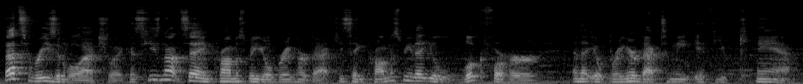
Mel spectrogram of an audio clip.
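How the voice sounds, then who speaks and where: While playing a game, a man thinks aloud casually and reads out his dialogue choices in let's play commentary. His mid-range voice is sing-song and fairly quick, with a roomy echo and faint music behind.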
